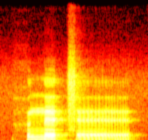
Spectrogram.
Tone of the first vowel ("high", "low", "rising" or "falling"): high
